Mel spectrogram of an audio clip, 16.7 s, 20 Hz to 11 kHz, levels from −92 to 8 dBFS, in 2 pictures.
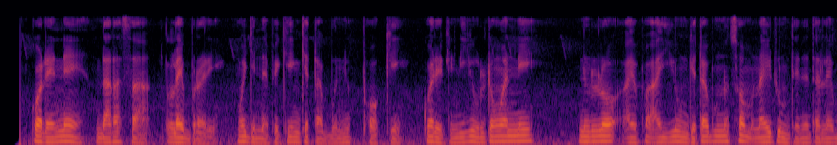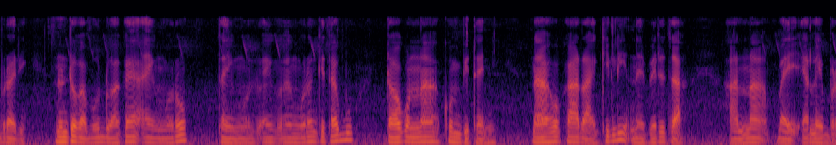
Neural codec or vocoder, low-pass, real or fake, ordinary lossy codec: none; 7.2 kHz; real; none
